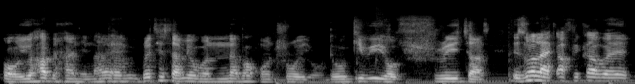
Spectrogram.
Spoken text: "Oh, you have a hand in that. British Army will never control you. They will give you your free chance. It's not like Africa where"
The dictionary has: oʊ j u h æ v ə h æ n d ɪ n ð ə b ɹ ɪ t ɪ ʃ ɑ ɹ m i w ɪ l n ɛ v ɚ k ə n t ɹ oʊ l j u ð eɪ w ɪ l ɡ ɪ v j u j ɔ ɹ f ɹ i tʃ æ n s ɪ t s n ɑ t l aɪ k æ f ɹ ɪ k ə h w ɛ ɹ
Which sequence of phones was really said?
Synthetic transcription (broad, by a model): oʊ j u h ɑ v ə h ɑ n ɪ n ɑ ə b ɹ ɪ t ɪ s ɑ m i w ɪ l n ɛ v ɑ k ə n t ɹ oʊ l j u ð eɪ w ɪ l ɡ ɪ v j u j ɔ f ɹ i tʃ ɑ n s ɪ t s n ɑ t l aɪ k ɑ f ɹ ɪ k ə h w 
